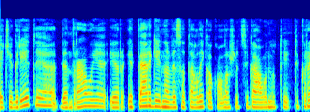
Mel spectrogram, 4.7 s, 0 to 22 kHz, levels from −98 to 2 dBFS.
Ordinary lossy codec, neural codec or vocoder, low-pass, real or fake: MP3, 96 kbps; none; 10.8 kHz; real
